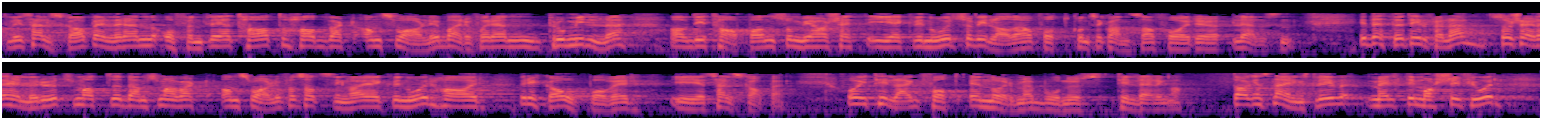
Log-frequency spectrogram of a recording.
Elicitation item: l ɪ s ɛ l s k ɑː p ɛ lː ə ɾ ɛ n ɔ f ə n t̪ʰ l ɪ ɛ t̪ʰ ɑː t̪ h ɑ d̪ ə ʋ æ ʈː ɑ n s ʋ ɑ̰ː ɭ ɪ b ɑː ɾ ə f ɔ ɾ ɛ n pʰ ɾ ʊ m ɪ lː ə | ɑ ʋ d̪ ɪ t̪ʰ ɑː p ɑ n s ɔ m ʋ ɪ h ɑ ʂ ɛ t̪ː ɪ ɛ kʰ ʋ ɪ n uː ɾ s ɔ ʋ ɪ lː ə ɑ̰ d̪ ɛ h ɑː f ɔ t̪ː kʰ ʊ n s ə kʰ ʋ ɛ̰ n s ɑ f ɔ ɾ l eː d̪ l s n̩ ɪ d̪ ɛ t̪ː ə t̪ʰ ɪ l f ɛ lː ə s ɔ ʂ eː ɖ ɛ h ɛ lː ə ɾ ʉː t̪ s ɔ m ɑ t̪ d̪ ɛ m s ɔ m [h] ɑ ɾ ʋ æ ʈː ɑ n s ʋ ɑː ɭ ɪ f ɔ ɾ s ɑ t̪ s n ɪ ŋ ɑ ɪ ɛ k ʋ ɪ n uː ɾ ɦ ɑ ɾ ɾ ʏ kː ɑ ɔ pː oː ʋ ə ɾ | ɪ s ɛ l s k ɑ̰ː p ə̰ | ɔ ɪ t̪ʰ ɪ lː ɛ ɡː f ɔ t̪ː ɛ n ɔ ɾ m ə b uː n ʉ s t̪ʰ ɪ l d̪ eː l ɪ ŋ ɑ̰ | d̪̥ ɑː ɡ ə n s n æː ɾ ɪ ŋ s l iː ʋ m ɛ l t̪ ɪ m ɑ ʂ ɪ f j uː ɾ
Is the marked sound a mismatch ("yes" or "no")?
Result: no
